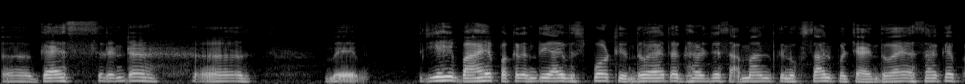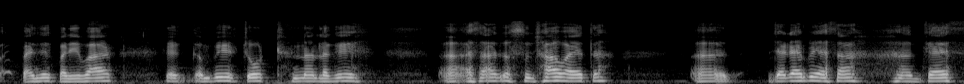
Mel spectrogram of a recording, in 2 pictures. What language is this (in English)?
Sindhi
